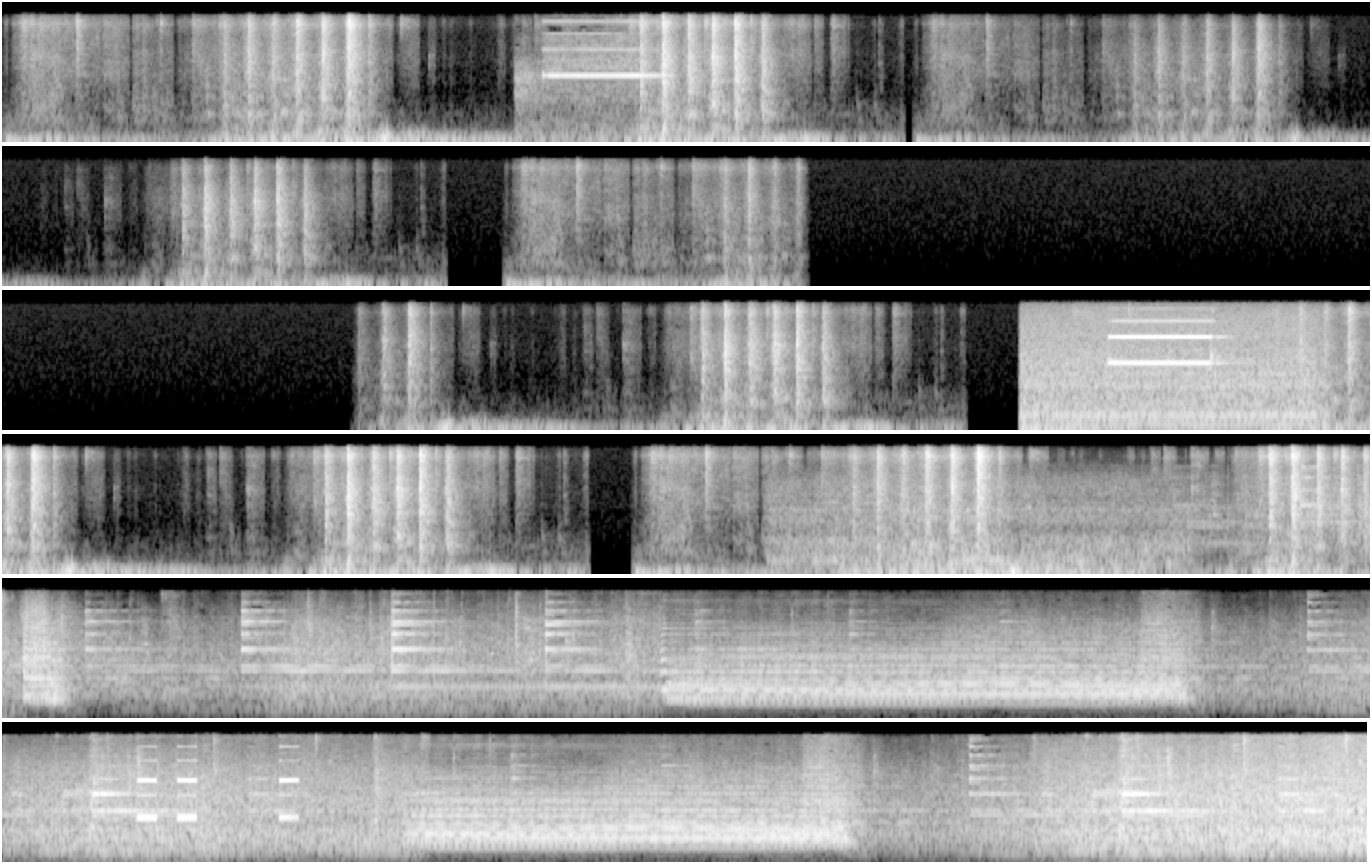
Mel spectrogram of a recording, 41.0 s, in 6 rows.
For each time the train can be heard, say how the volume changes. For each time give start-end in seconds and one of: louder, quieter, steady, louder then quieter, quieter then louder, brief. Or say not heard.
24.3-40.9 louder.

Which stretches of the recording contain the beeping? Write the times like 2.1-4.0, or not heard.
2.5-3.4, 18.8-20.4, 34.9-35.7.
